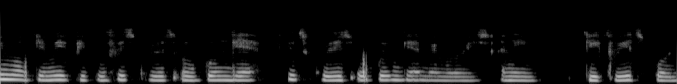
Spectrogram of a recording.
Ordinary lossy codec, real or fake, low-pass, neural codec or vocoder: none; fake; 5.4 kHz; codec, 16 kHz, 4.8 kbps, FACodec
